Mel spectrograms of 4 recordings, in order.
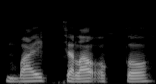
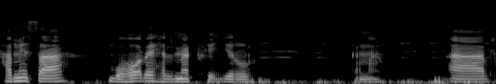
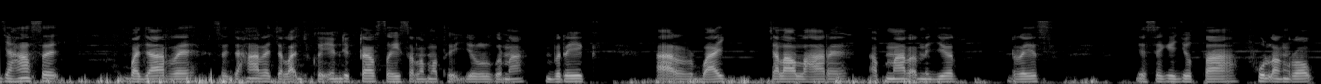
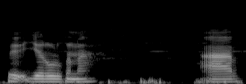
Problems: background sounds at intervals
